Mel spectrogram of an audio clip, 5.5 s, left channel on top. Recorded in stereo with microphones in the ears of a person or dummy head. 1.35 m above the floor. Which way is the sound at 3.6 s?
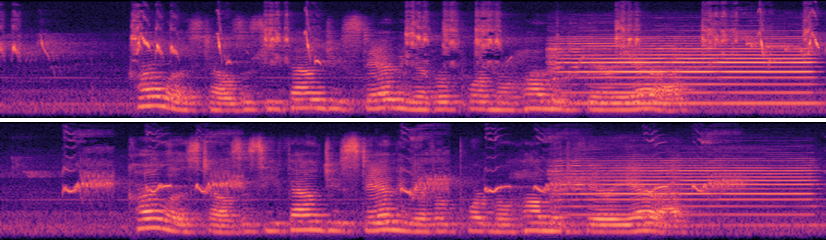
65° left (ahead or behind).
